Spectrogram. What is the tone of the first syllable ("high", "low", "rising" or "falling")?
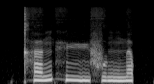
rising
